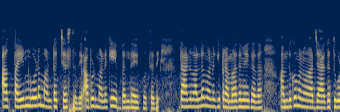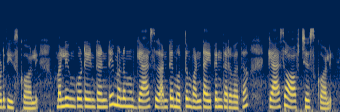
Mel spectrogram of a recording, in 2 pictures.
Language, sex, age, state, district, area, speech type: Telugu, female, 18-30, Andhra Pradesh, Vizianagaram, urban, spontaneous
